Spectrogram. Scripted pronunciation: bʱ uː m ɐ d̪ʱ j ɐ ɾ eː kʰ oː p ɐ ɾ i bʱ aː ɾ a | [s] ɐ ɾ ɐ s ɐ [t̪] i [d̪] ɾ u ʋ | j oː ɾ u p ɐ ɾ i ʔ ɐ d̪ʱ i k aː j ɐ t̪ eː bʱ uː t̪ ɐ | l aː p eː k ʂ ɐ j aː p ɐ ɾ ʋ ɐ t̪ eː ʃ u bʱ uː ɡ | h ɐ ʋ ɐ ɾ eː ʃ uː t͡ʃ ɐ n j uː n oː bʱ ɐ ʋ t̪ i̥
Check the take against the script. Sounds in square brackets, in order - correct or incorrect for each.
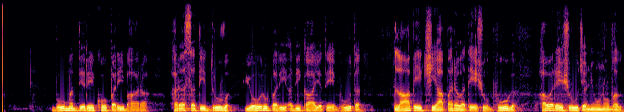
incorrect: h, correct, correct

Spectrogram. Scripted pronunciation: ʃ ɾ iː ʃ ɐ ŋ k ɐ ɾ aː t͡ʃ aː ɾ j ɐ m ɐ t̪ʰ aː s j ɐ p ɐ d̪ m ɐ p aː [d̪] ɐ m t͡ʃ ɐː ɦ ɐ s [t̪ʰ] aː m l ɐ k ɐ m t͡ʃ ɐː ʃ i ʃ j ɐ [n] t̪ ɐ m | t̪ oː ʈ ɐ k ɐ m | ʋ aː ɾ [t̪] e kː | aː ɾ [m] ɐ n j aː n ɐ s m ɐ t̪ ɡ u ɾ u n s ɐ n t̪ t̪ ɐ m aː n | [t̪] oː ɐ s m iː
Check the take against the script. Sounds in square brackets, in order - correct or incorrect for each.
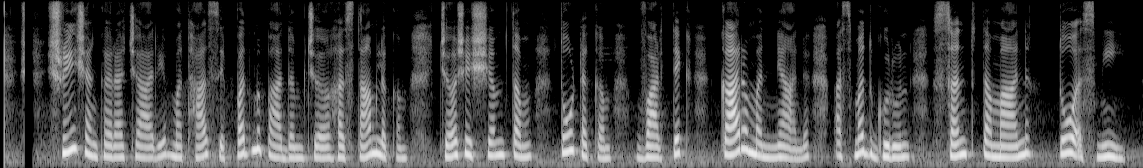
correct, incorrect: t̪, incorrect: m, correct, correct, correct

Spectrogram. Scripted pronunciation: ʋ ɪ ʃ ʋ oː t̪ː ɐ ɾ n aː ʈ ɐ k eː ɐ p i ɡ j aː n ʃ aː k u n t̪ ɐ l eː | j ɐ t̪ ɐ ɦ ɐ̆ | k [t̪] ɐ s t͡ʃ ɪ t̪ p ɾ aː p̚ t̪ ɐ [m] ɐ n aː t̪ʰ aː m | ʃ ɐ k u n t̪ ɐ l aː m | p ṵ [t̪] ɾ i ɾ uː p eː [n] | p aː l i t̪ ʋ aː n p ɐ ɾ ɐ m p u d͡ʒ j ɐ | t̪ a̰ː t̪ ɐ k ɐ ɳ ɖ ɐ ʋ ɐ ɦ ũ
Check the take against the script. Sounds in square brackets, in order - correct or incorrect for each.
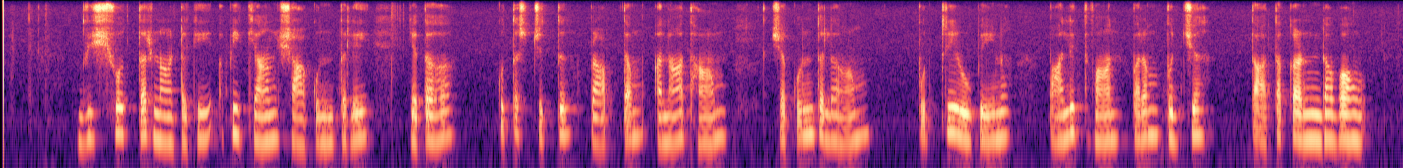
correct, correct, correct, correct

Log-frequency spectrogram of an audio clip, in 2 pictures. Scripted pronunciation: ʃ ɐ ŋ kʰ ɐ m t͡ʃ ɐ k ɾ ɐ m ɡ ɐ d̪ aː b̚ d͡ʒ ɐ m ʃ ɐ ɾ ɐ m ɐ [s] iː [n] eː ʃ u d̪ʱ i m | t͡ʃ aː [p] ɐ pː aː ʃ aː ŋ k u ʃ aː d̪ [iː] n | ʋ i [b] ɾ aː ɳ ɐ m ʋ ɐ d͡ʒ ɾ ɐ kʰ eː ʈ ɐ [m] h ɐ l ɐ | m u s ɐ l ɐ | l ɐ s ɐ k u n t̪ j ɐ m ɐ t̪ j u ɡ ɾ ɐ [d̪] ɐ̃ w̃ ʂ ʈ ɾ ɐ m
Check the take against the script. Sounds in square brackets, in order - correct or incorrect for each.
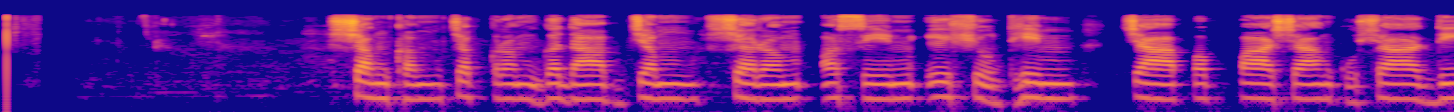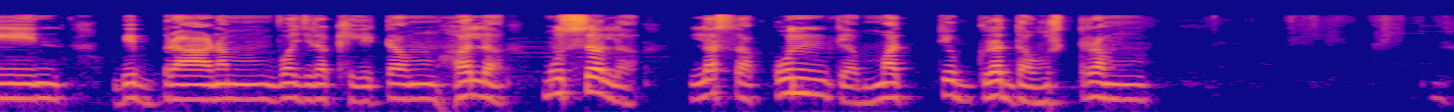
correct, incorrect: m, correct, correct, correct, correct, correct

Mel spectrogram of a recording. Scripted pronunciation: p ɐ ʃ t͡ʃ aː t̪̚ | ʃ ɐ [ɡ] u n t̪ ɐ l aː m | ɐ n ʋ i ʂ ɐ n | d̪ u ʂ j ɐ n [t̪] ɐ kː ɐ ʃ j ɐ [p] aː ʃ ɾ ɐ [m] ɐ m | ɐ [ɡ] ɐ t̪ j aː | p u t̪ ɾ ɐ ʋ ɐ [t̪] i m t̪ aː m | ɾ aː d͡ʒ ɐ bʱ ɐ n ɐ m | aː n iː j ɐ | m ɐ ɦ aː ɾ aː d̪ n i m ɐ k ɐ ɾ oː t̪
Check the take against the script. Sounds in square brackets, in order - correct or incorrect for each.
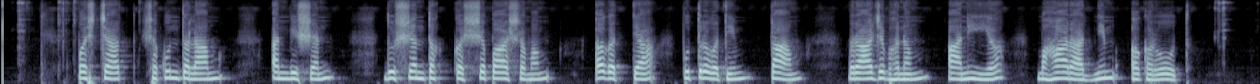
incorrect: k, correct, correct, correct, correct, correct

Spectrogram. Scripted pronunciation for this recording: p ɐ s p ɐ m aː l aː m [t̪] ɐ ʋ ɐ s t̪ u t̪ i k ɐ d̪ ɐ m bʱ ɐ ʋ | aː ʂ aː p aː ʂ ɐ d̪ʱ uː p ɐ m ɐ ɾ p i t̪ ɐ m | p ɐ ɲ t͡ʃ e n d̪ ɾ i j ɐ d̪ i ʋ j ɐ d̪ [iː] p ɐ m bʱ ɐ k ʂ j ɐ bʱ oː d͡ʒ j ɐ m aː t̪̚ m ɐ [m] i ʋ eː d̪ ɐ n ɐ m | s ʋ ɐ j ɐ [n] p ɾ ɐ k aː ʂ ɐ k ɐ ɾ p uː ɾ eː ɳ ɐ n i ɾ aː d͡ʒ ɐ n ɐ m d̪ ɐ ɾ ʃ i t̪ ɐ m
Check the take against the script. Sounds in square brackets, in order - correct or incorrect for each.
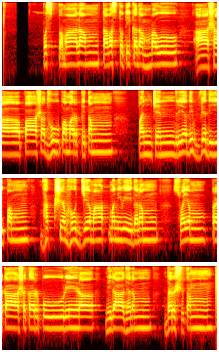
correct, correct, incorrect: n, incorrect: m

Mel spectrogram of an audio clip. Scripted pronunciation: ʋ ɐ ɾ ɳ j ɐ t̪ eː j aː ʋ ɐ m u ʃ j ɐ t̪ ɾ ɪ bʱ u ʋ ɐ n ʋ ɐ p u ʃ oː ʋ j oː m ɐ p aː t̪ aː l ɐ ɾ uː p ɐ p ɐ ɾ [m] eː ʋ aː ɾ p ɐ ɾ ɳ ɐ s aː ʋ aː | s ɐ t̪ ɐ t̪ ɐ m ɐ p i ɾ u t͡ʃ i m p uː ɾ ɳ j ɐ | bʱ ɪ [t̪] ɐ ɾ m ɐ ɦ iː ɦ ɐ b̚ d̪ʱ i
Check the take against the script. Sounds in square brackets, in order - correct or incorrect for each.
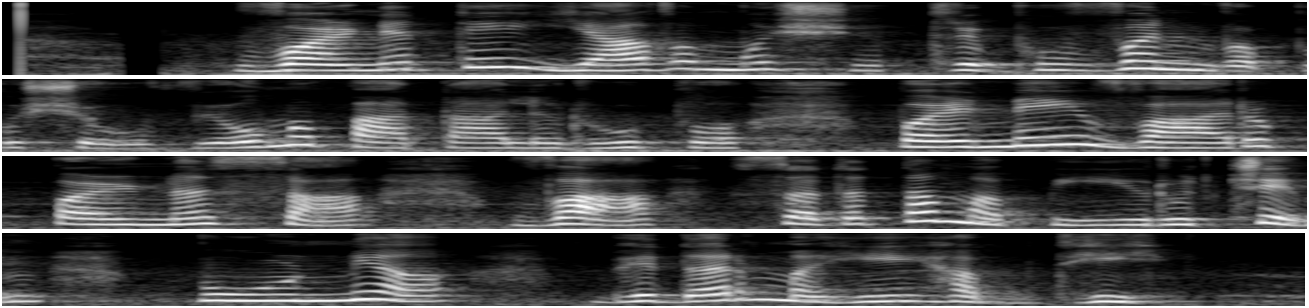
incorrect: ɳ, incorrect: d̪

